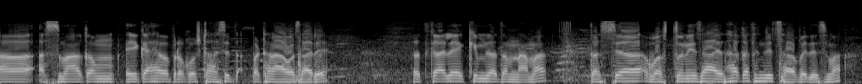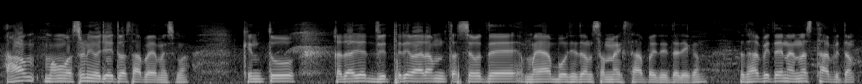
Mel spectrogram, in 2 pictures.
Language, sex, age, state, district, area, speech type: Sanskrit, male, 18-30, Maharashtra, Thane, urban, spontaneous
